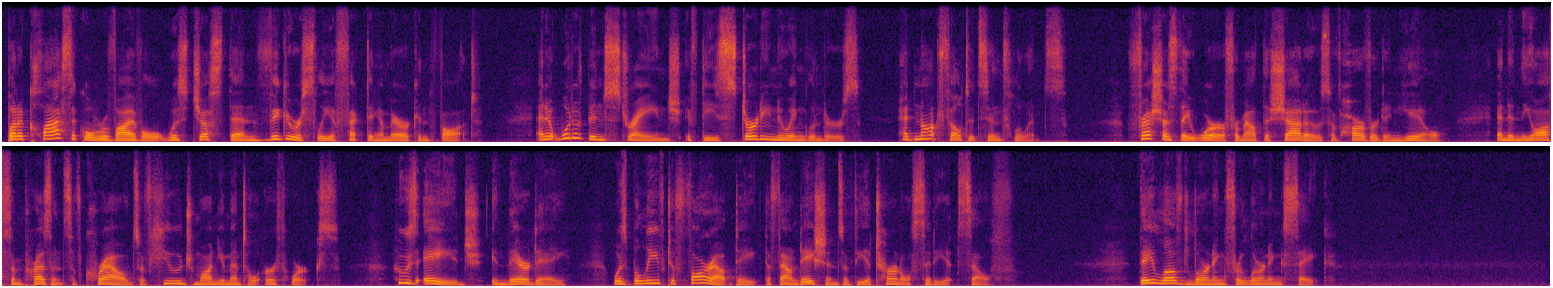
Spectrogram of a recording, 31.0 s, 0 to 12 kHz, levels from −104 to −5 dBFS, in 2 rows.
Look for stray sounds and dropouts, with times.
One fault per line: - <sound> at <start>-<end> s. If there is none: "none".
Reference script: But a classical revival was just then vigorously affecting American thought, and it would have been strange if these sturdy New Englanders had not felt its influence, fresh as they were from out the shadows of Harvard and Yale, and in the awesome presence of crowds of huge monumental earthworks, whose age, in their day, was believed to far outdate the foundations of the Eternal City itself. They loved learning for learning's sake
none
